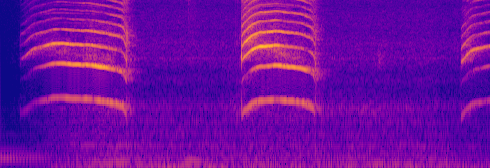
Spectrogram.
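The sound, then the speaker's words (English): A cat meowing: two drawn-out, clear, fairly loud meows separated by a pause, with a third starting at the end, over faint background noise. “If you said el gato, you are correct.”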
